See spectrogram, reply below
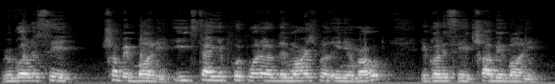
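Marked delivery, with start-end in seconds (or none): none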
